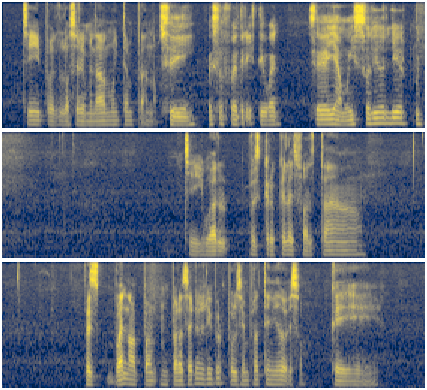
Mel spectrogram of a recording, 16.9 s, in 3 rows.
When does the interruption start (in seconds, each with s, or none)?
none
